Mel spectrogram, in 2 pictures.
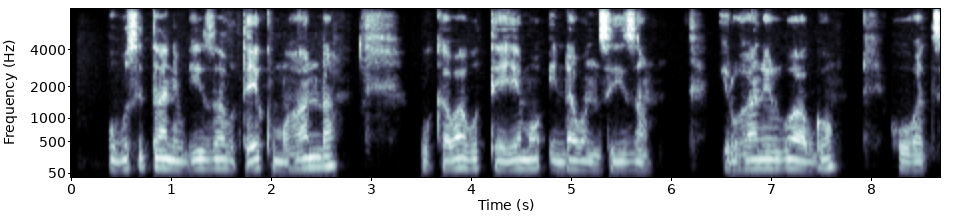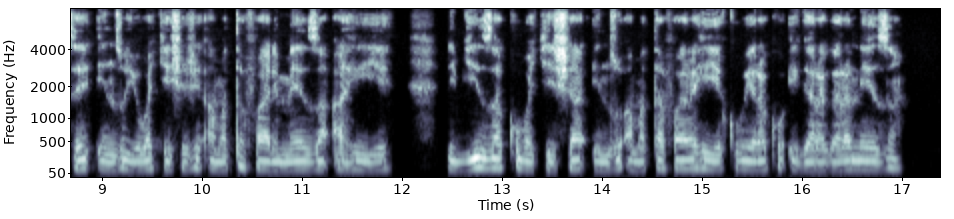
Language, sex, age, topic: Kinyarwanda, male, 25-35, education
